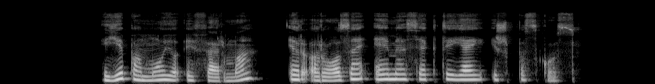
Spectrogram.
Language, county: Lithuanian, Vilnius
